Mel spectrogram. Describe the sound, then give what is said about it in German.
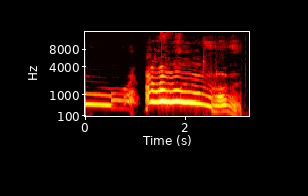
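Migros, a Jack Russell Terrier belonging to Alex Moser, howls: a short stepped howl, a brief pause, then a longer, louder wavering howl that slides downward and breaks off into whimpery tones. “Meint der Migros, der Jack Russell Terrier vom Alex Moser.”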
